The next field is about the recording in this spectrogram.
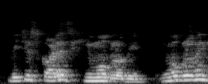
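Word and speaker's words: haemoglobin: लोग गलती करते हैं यहां पे हम बोलते हैं ही लेकिन लिखते हैं एच ए ई जैसे हो हे बट we read it एज ही तो ए इज साइलेंट ओके तो एच ए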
